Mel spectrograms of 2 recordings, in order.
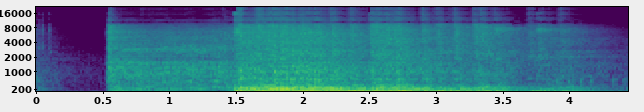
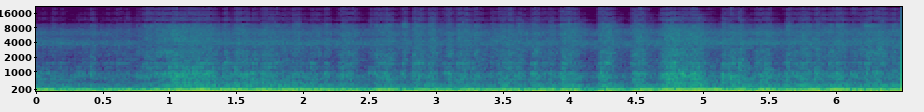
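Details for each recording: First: Car reassembled after bellhousing fluid leak, half tank showing: engine catches and chugs unevenly at about four low, lumpy pulses a second, starving for fuel; fuel pump not running due to unconnected ground, oil pressure building, no leaks. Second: Car reassembled after bellhousing fluid leak (suspected off-centre rear cover) with open exhaust and no tune, needing some throttle to start: deep, loud rumble at steady idle with small throttle blips; runs fine now.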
